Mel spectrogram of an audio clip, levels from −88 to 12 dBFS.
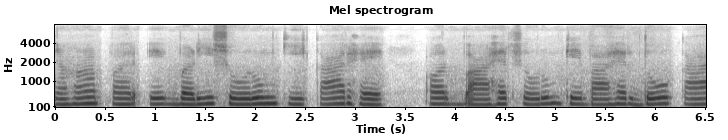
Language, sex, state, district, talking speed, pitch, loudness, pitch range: Hindi, female, Punjab, Fazilka, 140 wpm, 200 Hz, -16 LUFS, 195-210 Hz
